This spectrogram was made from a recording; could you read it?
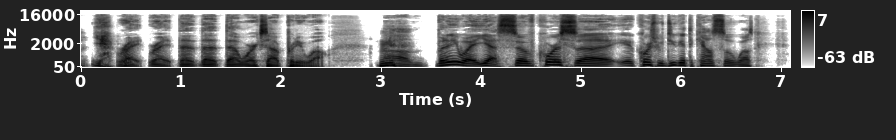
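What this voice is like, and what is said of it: Congested voice with a cold. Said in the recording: “I can't do voices right now ... every accent you do is that person with a cold.”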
